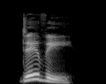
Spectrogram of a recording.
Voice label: "divvy", US English, male; everyone-can-use-english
